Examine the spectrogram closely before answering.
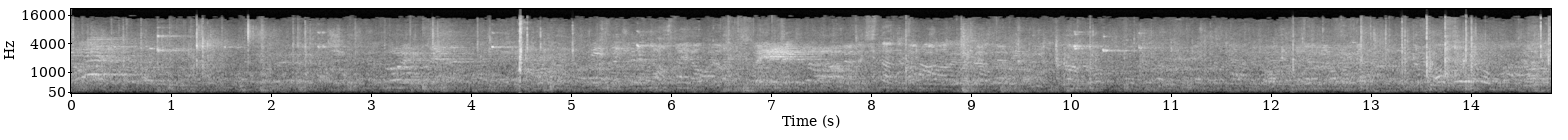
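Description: A crowd of young players chatters and calls out in a large echoing hall.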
